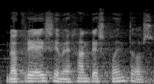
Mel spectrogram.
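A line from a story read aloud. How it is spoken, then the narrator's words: Brusque retort. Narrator (Spanish): replicó Catelyn en tono brusco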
